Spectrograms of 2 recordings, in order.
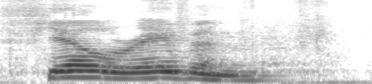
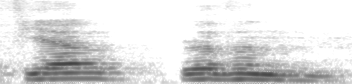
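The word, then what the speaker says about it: Fjällräven: got a pair of Fel Raven That's how you pronounce it Fel Ren uh shorts that's actually how you pronounce it if you check online uh if these were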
